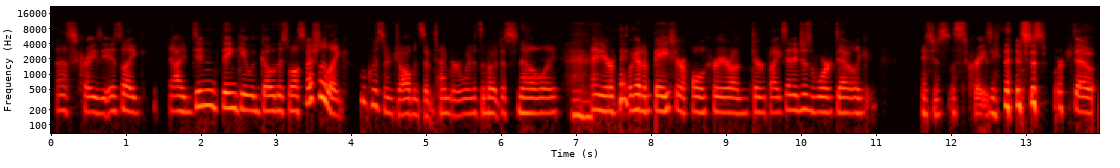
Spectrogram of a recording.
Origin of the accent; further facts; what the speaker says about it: East Coast, United States; I grew up racing in the East Coast.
